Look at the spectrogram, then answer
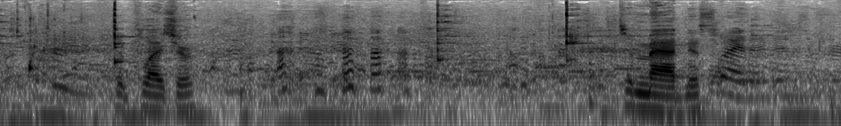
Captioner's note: Pat laughs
